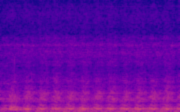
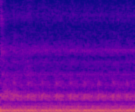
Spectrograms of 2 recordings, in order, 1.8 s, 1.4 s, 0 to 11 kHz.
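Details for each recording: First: Common-rail diesel with a fault deliberately induced, watched via rpm, synchronization and rail pressure; battery getting low. Steady starter churn about 3.5 turns a second that never catches. Long crank, no start. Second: Common rail diesel engine in perfect working condition at normal idle rpm, rail pressure about 270: a steady, even idle with a smooth regular pulse and no knocks or misses, before faults are deliberately provoked.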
